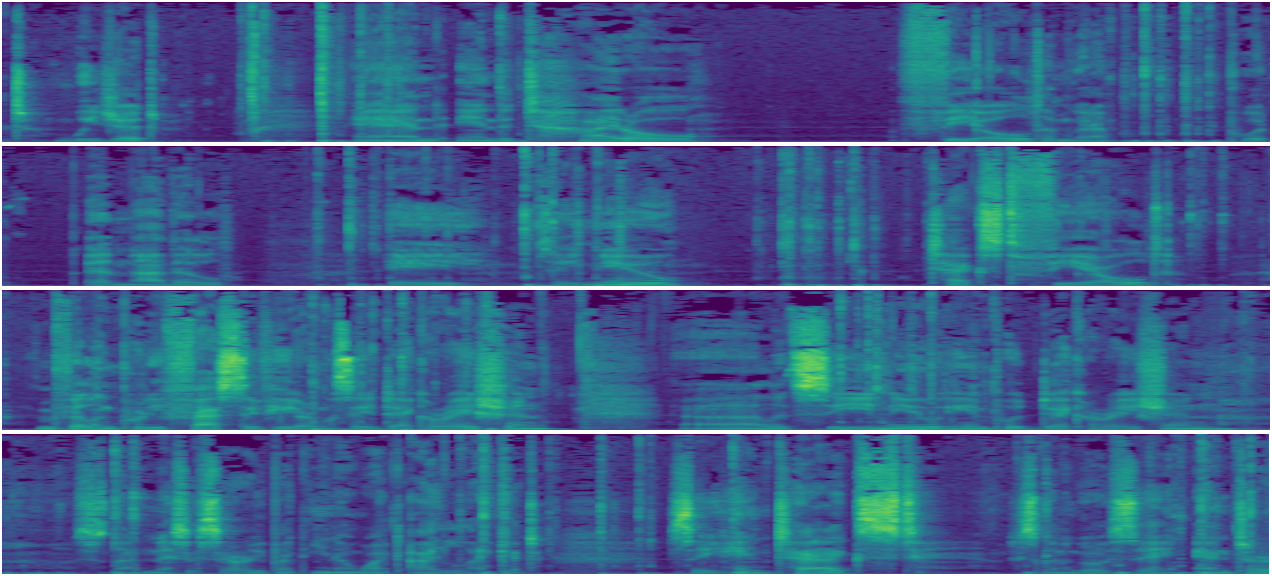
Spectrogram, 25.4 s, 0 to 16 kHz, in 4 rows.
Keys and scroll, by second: 2.6 Return, 15.1 Return, 19.6 Return.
